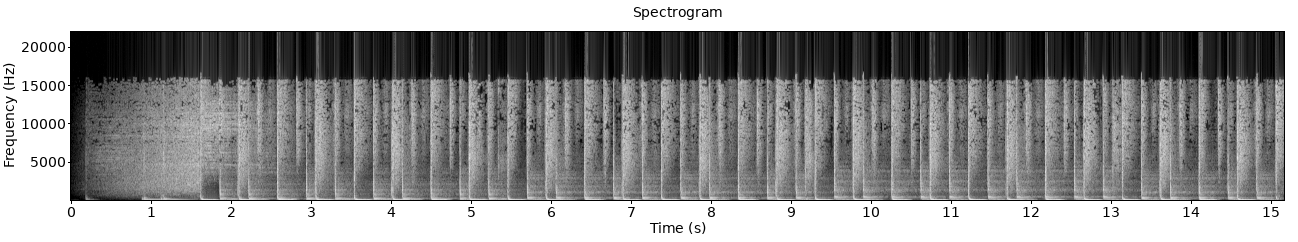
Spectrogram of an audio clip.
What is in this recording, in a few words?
Funk Remix 125 Bpm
